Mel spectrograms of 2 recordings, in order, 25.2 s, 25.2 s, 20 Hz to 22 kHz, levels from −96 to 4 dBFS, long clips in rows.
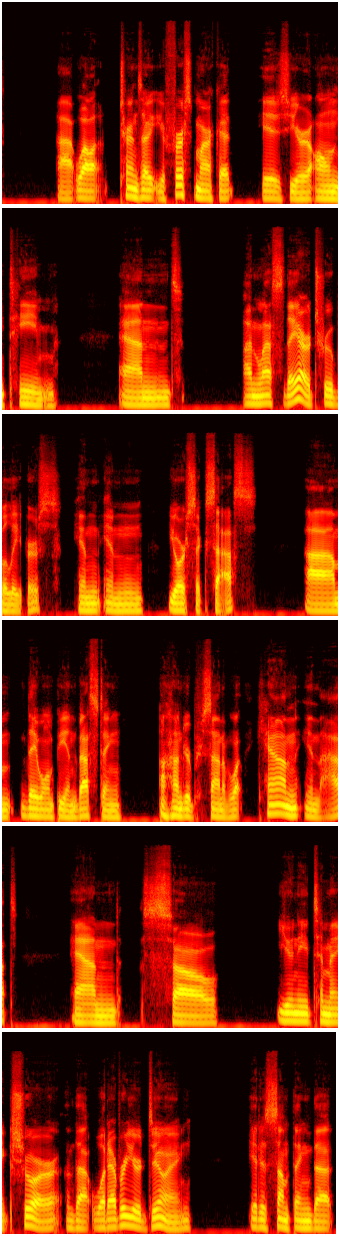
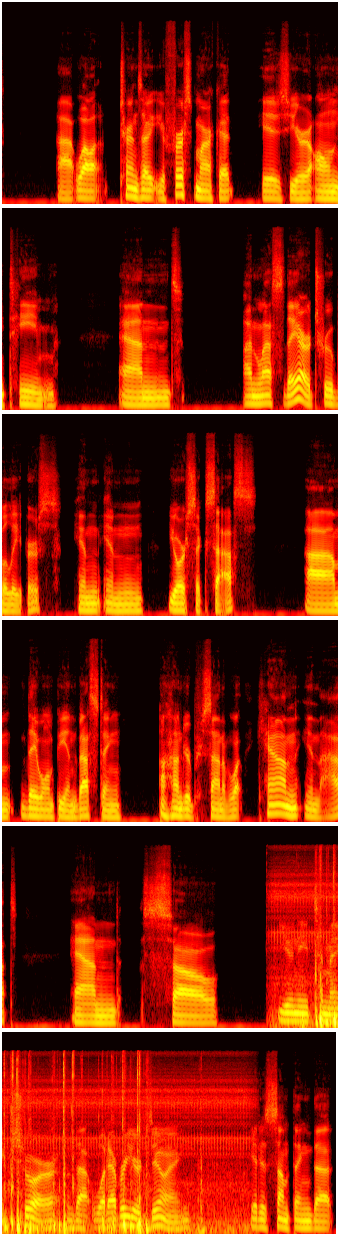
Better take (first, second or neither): first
